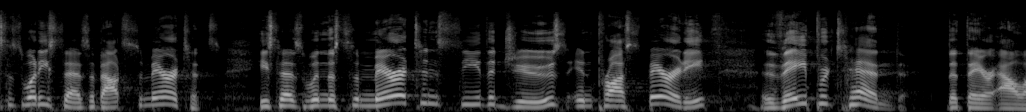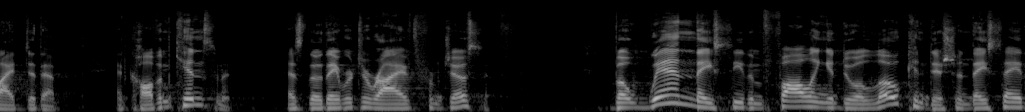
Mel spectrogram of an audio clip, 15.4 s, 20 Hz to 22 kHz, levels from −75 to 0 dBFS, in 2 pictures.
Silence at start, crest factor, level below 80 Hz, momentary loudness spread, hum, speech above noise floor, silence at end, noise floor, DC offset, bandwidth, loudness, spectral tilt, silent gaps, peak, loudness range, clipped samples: 0 s; 22 dB; -70 dBFS; 12 LU; none; 38 dB; 0 s; -70 dBFS; under 0.1%; 16 kHz; -31 LUFS; -3 dB/octave; none; -12 dBFS; 5 LU; under 0.1%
